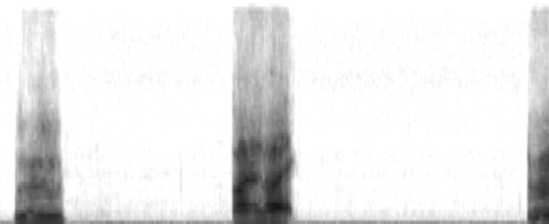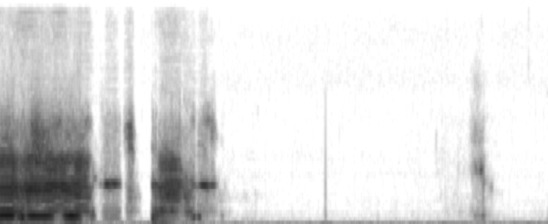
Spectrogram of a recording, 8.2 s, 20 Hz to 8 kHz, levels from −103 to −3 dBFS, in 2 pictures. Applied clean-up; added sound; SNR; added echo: neural diffusion model UNIVERSE++.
